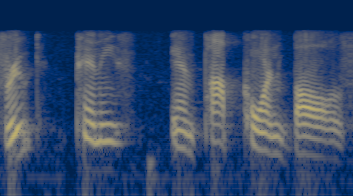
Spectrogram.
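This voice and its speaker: A man's voice: mid-range voice, drawn-out words. A man co-hosting a comedic radio show, trading playful banter and slipping into mock grumpy voices. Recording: phone-like radio audio.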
